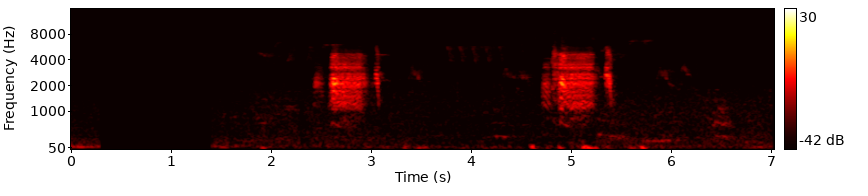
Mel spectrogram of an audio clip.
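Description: European Storm Petrel giving two harsh, buzzy bursts about two seconds apart, each with several broken parts, over a faint hiss.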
